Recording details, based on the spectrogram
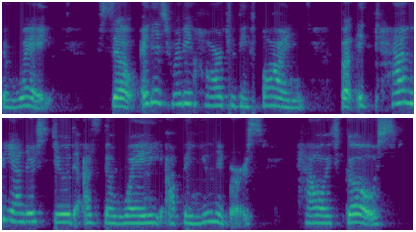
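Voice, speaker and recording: Speaking at a fairly slow pace, a woman with a Chinese accent has a somewhat breathy, dark, mellow tone, a fairly high pitch and ordinary pitch variation. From China. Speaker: professor. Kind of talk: lecture.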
